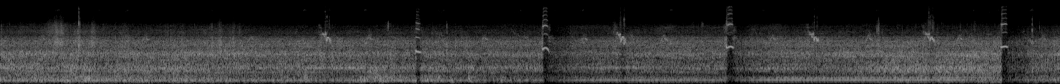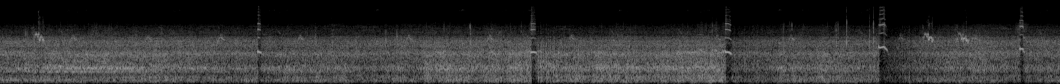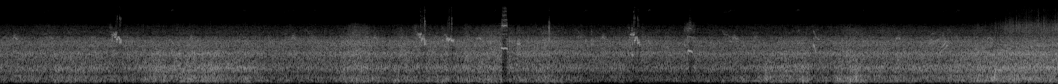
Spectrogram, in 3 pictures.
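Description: Outdoor ambience: a steady hiss with short, high bird chirps scattered throughout. A low, steady engine-like hum runs under the first ten seconds.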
